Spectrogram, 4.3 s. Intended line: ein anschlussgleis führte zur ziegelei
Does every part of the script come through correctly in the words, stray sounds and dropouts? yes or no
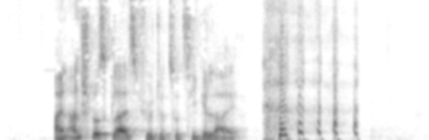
no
